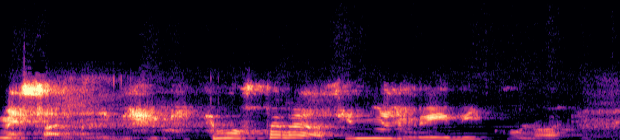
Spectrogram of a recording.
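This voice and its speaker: A man's pitch swings very widely as he talks, with noticeable background noise behind him. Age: 60s. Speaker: mobile game player. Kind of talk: casual chat.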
